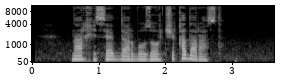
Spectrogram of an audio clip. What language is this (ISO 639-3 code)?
tgk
